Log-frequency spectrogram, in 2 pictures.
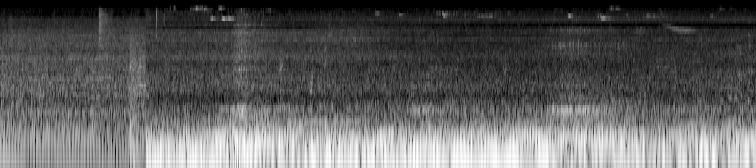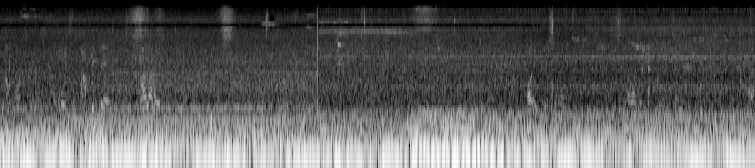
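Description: Car engines running at low revs in slow street traffic: a loud, deep, steady rumble that rises and falls a little now and then. People talk over it. The rumble grows much louder about three seconds in.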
